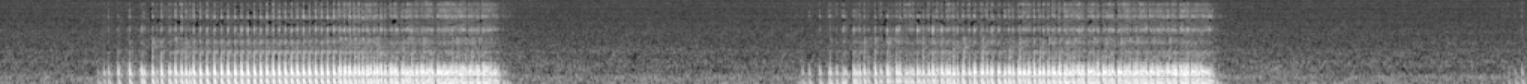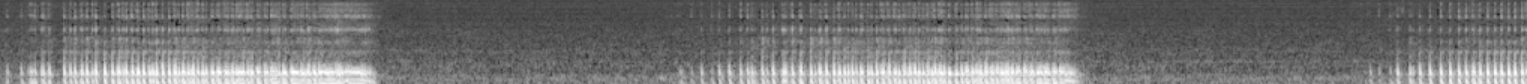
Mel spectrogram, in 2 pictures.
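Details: A female French Bulldog, asleep for hours after having a broken toenail removed, snores loudly, each rough, rattling breath lasting about two seconds in a steady rhythm.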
